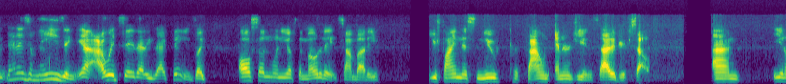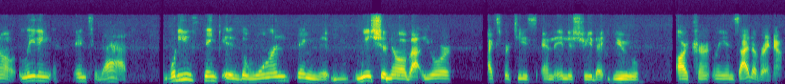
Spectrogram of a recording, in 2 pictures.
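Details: Adult male speaker; normal speech.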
